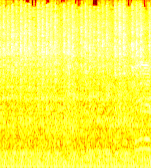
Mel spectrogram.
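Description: A Volkswagen engine idling roughly after a cold start, a steady low throbbing rumble close by with no speech.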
